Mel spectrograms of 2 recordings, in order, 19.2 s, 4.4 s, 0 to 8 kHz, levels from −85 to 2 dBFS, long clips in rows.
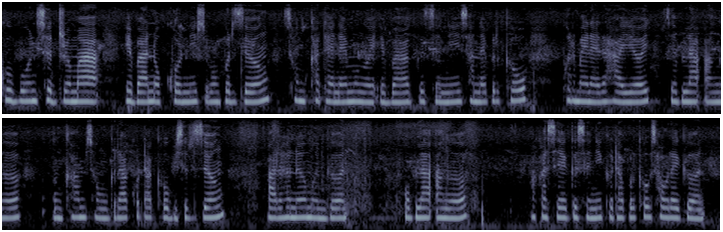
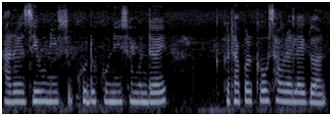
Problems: none marked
